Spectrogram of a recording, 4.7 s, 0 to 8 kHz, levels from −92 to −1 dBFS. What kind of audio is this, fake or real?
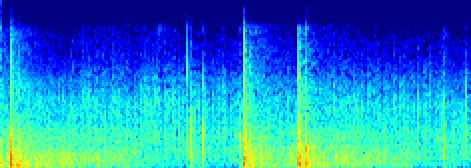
real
